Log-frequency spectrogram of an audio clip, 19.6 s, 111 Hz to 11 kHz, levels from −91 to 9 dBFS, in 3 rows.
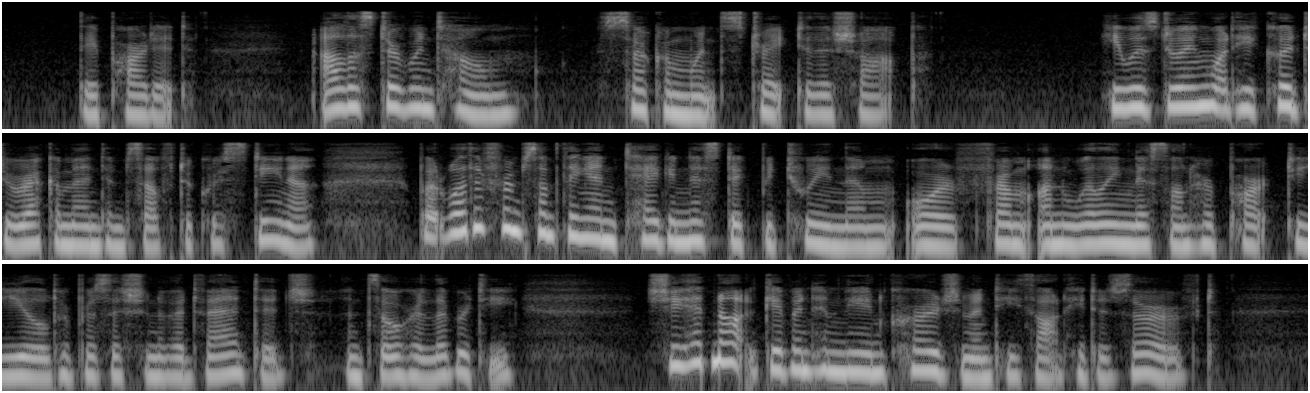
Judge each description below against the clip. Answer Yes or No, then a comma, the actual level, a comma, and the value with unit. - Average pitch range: Yes, average, 3.5 semitones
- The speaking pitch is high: Yes, high, 200 Hz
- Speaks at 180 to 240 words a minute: No, average, 170 wpm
